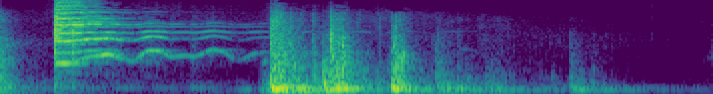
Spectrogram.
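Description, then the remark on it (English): A wavering, high-pitched cry rings out, then three heavy hammer blows land in quick succession, followed by a fainter fourth thud. “Now, quick, that hammer.”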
